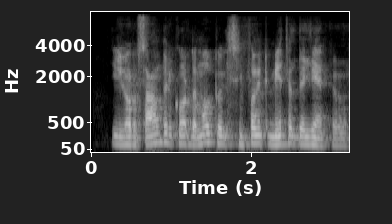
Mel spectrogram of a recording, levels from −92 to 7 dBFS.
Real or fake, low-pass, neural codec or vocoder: fake; 7.2 kHz; codec, 32 kHz, 1.9 kbps, SNAC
